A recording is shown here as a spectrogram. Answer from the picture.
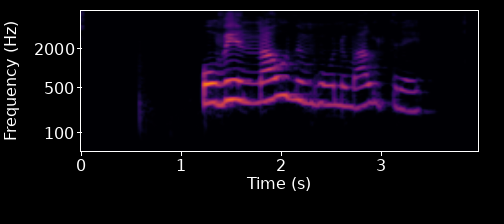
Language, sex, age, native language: Icelandic, male, 8, French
